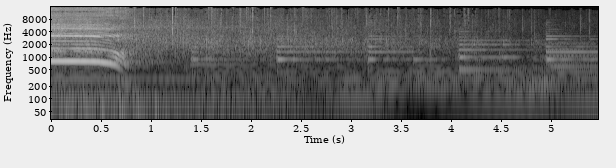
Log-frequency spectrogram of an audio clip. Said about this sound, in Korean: 우리와 영원토록 동행하실 우리 주님께 마땅히 받으셔야 할 만큼 최고의 영광과 감사의 박수 올려드립시다. 할렐루야!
